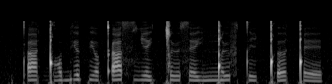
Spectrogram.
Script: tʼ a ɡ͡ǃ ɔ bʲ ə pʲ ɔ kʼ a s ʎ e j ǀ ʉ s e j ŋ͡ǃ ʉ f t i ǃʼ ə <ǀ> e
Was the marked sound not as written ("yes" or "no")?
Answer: yes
